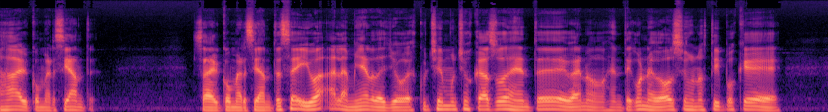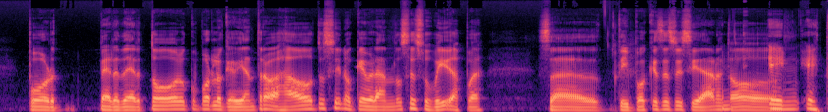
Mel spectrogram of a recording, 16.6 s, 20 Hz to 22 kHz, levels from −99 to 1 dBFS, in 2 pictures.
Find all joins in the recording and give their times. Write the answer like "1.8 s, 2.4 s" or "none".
11.5 s, 15.5 s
